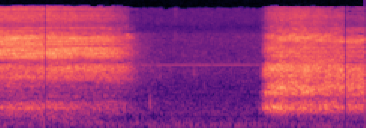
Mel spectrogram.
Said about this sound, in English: I'm going to start with a breath.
